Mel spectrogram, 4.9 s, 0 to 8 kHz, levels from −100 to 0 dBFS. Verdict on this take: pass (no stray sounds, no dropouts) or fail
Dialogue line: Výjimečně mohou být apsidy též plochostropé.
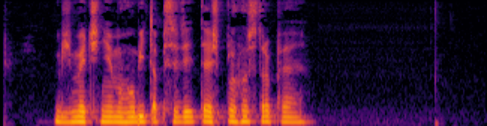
pass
